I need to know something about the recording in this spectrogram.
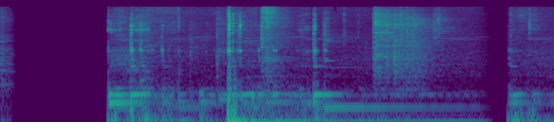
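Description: A small motor-driven rotary tool running and grinding into a laptop motherboard to open a hole in it, with a low hum whose pitch drops partway through and a few sharp clicks. It starts abruptly about a second in, stops briefly near the end and starts again.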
